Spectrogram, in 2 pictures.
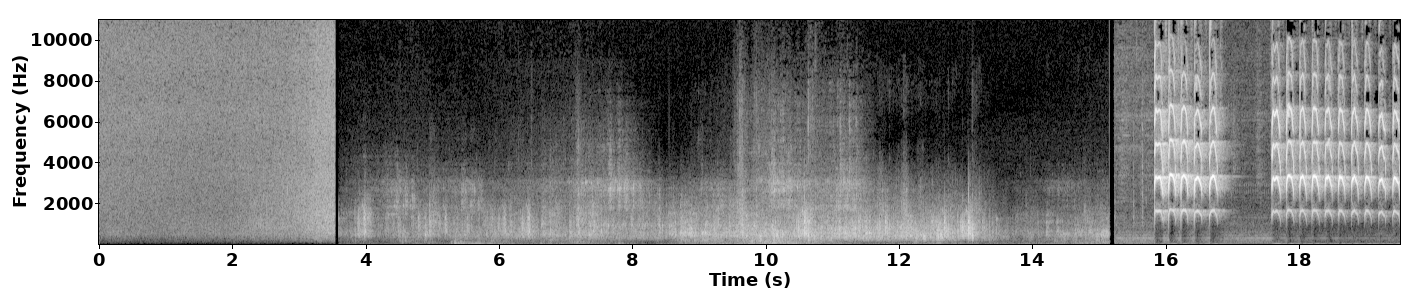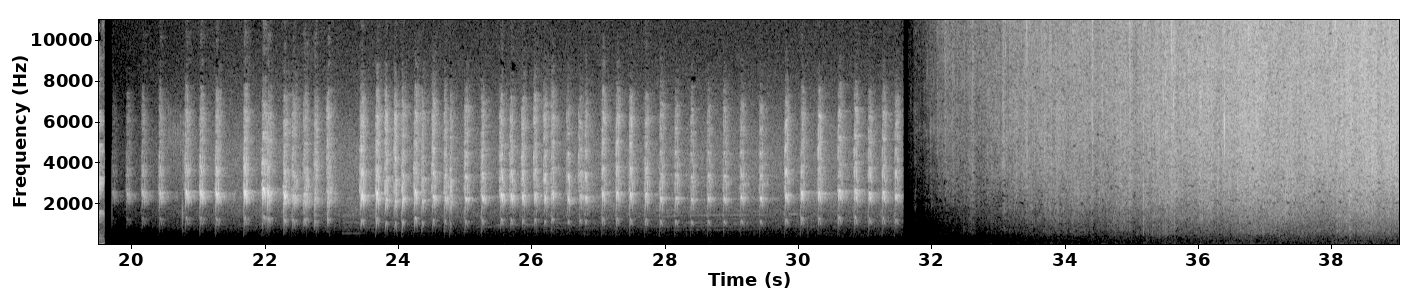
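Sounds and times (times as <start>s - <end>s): parrot squawking: 15.8s - 17.0s, 17.6s - 19.6s.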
